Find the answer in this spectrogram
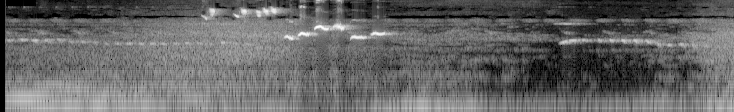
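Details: Mountain flycatcher song used to lure silent caged birds into singing: a burst of sharp, high descending notes in quick succession mid-clip, with a later rising whistle over a steady low hum.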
